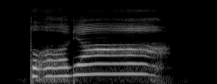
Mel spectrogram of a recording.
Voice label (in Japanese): "どりゃー", kawaii voice; ASMR; 1200 kawaii voice!!; 音ゲー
